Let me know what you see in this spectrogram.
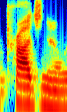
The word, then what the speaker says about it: prajna: Prajna is the better internal pronunciation, because you know, it can get confused with the other Indian version of prana, which is related to chi, the physical aspect of chi.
